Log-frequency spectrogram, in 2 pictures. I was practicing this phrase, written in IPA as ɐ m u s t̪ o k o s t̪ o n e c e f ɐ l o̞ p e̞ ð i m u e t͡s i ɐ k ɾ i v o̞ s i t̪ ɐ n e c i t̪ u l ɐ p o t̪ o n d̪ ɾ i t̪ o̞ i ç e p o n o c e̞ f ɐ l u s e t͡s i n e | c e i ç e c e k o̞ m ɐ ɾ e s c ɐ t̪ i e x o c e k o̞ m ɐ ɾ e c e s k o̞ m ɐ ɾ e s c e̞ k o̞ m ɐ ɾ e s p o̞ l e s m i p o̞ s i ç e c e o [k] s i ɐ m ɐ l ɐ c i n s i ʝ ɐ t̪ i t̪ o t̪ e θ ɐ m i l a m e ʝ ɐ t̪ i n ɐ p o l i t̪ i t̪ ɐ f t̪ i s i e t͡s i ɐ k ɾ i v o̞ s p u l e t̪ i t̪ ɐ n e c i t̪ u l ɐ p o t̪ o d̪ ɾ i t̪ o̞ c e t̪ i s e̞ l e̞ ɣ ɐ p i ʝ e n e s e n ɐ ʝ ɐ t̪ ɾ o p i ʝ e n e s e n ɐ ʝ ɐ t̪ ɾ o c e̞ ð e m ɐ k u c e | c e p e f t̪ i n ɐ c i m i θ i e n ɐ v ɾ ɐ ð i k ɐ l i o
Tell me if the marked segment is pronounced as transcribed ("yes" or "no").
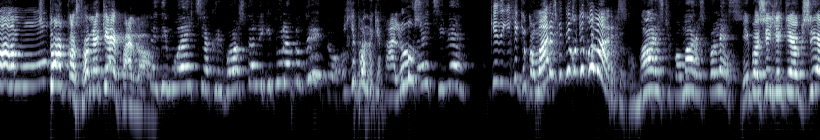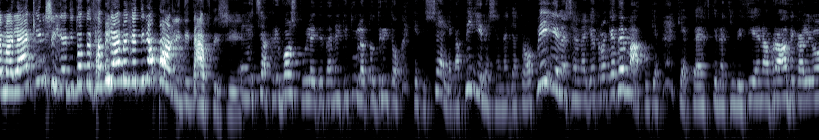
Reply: yes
